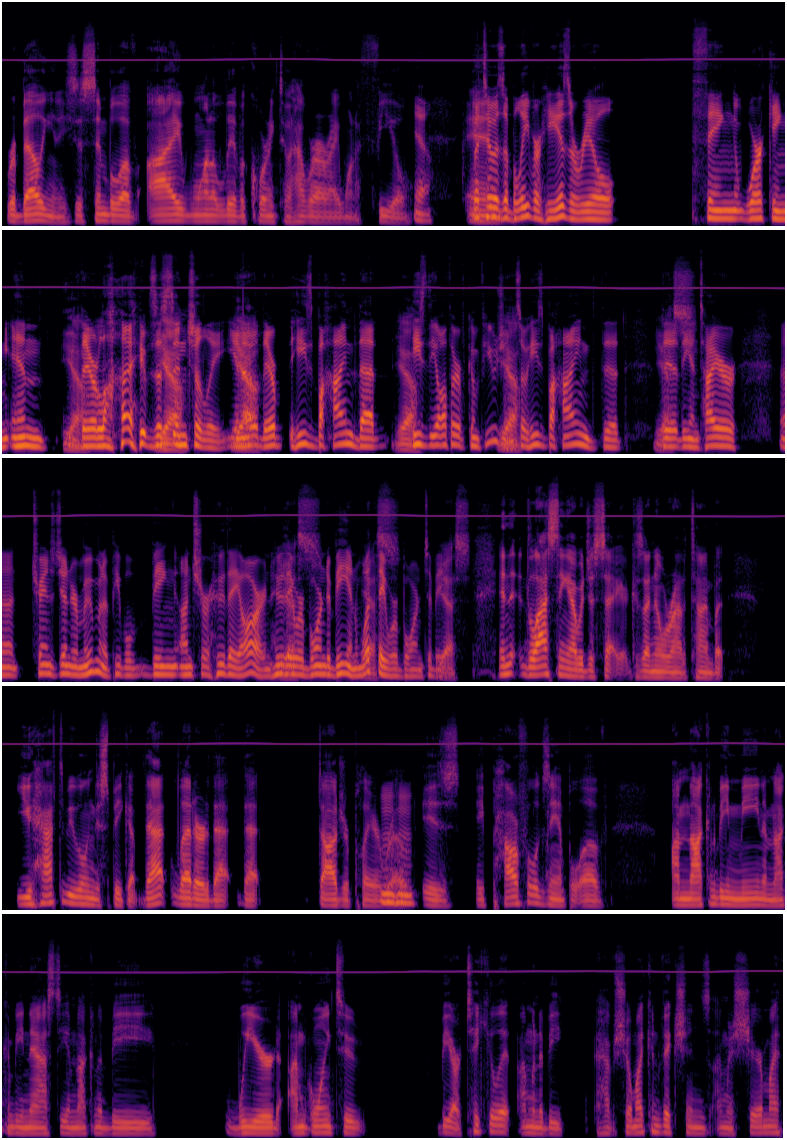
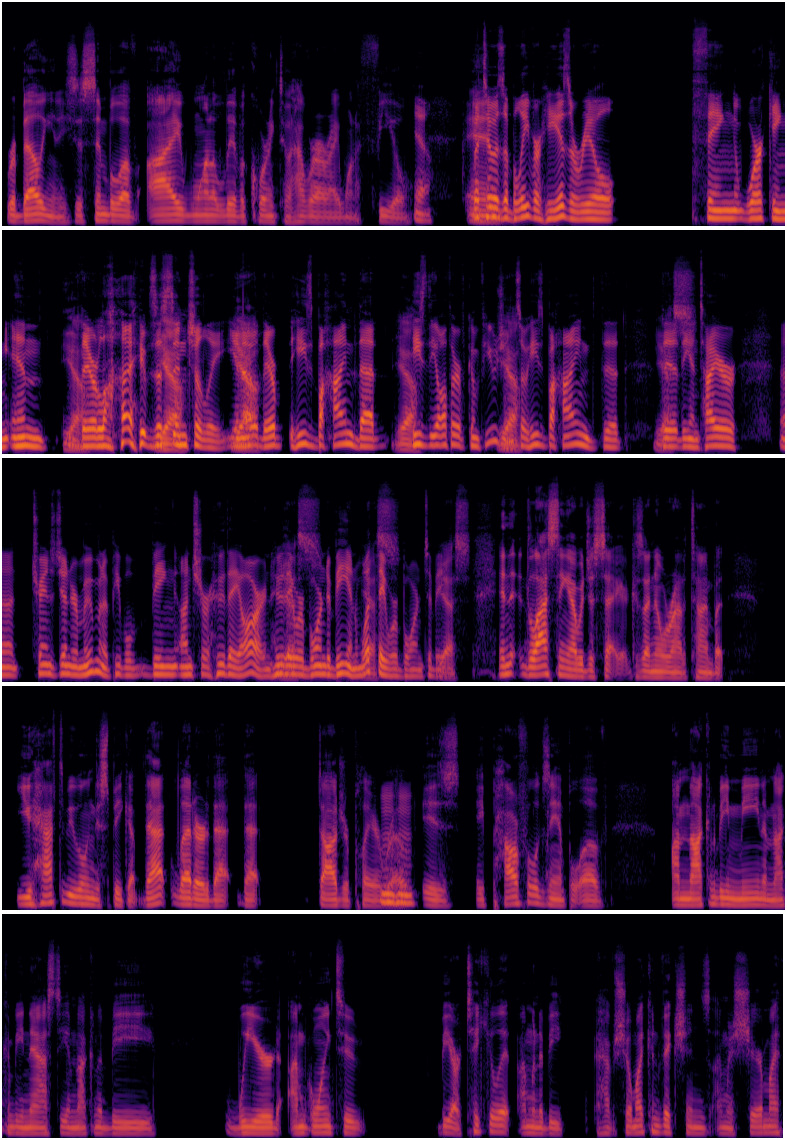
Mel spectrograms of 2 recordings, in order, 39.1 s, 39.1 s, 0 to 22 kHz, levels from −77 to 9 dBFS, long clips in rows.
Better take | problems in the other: second | high-pitched whine; noticeable; throughout; 7.5 kHz, 20 dB below the speech

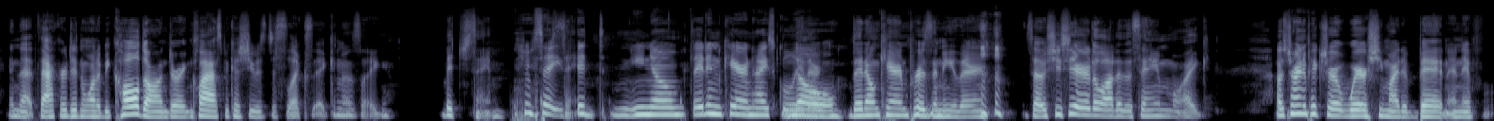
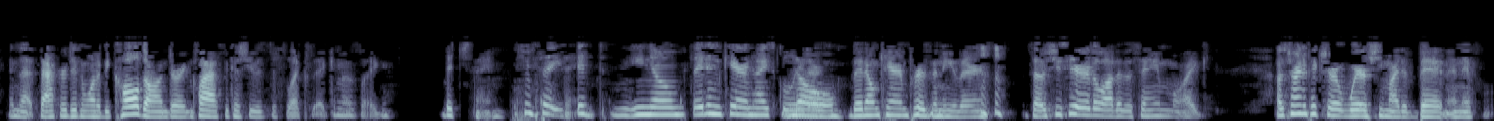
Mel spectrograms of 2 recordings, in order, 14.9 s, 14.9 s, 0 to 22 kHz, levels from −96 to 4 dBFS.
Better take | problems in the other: first | garbled, watery; badly; nothing above 4.5 kHz

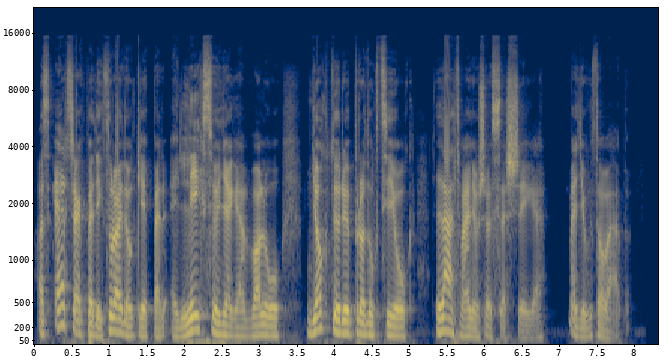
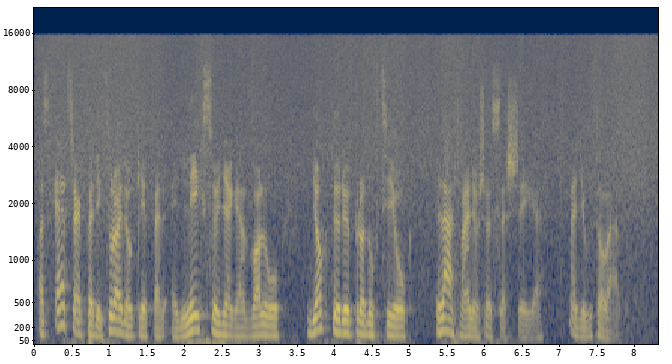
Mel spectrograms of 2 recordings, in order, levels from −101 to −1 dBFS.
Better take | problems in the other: first | hiss; loud; throughout; 9 dB below the speech

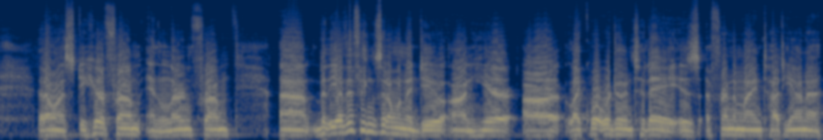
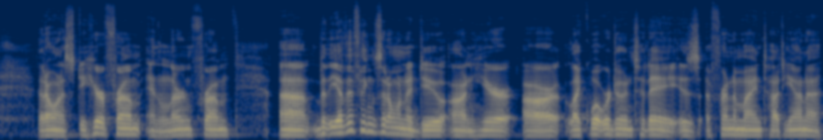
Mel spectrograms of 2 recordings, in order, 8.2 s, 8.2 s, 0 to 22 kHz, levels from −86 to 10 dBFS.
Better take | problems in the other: second | distortion; heavy; 7 dB below the speech

